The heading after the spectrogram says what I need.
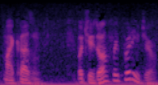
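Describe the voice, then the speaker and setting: An actor playing a friendly, bantering police detective in an old radio drama. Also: male voice, mid-range voice, wildly swooping pitch, fast, a bit bright. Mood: friendly coaxing. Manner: breezy, bantering. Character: breezy, friendly male police detective, married pal. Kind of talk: 1940s-50s radio drama acting. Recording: muffled old radio recording, faint noise.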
